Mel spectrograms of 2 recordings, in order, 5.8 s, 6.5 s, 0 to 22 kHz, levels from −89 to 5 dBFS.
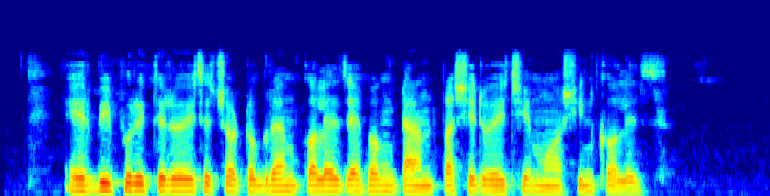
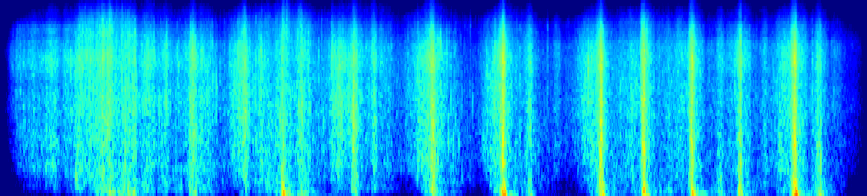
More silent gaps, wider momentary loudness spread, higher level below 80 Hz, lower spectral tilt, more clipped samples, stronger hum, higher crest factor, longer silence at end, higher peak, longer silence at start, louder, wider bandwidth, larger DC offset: neither; second, 8 LU vs 11 LU; second, -54 dBFS vs -40 dBFS; first, -7.5 dB/octave vs -2 dB/octave; neither; neither; second, 18 dB vs 28 dB; first, 0.85 s vs 0.15 s; about the same, -4 dBFS vs -4 dBFS; first, 0.5 s vs 0.1 s; first, -21 LUFS vs -31 LUFS; second, 7.4 kHz vs over 20 kHz; neither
